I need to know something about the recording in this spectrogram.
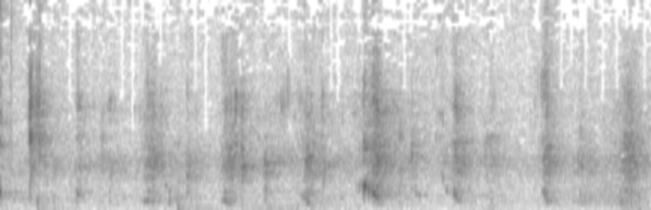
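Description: Close-up eating sounds of rice with chickpeas being eaten by hand: faint chewing with irregular small smacks and clicks, the loudest about two and a half seconds in.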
